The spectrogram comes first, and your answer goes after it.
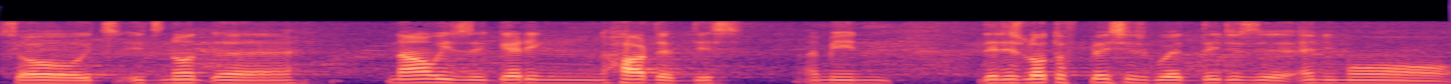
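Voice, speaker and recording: This man has a fairly high pitch and a monotone, flat intonation. His pace is moderate. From Spain. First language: Spanish. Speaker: professional footballer. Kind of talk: interview. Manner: halting.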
